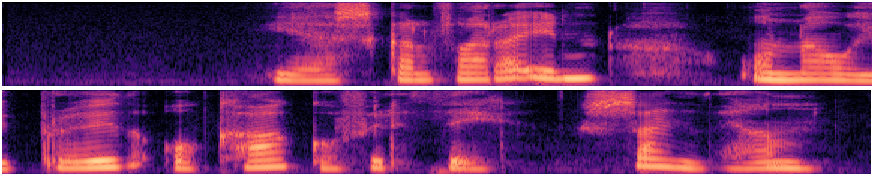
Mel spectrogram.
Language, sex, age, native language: Icelandic, female, 20-29, Icelandic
